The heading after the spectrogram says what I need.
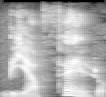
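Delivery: diafero with stress on second-to-last syllable fe. Teaching greek word stress, moving the emphasis along: diafero stressed on second syllable. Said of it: "transfers the emphasis on the second syllable".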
